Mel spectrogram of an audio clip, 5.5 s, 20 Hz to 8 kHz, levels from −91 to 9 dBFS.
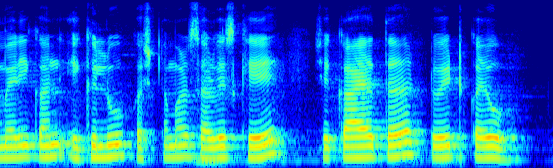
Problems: none marked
